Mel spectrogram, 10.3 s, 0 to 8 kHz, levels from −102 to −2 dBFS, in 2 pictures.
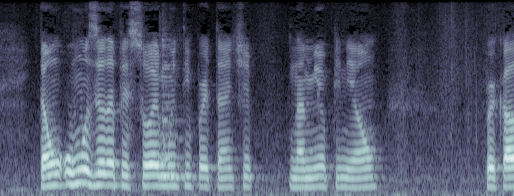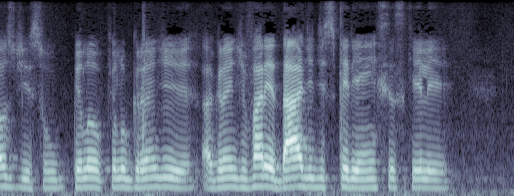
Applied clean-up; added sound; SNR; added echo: none; Bowed string instrument; 18 dB; none.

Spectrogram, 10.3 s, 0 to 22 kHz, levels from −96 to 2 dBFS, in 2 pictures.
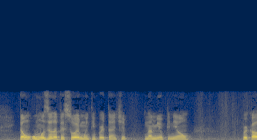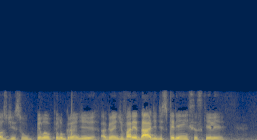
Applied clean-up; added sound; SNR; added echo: none; none; none; none.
